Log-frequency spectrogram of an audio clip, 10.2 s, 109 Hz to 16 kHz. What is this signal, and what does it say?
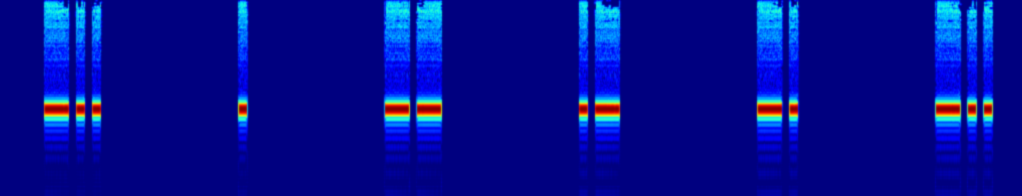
Morse code, heard as a keyed tone, about 15 wpm, spaced as for 5 wpm, 1000 Hz. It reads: DEMAND
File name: qotdfiles / 5wpm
